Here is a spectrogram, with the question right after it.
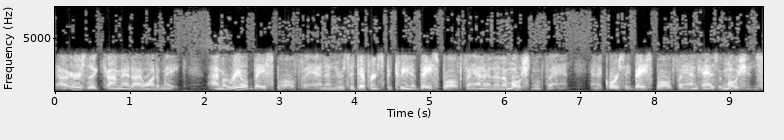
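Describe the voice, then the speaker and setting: A man with an American accent talks at a fairly quick pace with lively intonation, over noticeable background noise. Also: medium pitch for a man. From Montana. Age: 80s+. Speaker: caller. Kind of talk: sports call-in opinion. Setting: phone call.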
